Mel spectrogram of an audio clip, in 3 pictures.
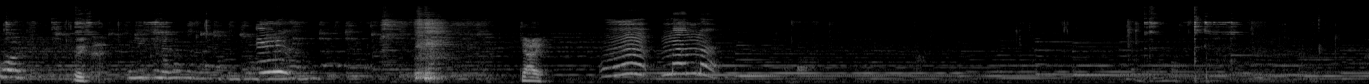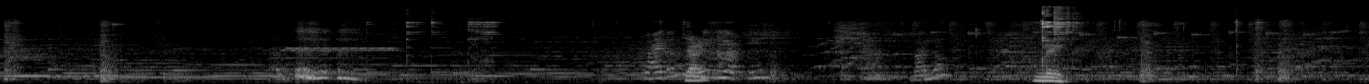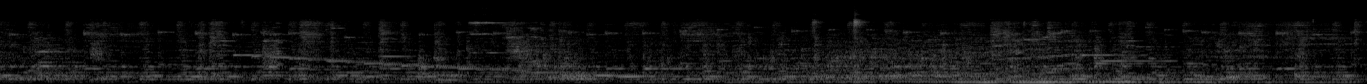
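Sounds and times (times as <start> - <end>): background music: 0.0 - 41.0
child whining cries: 6.0 - 7.3, 16.4 - 17.6
metal clinking on steel plate: 11.3 - 12.6, 17.8 - 18.8, 24.0 - 25.0.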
